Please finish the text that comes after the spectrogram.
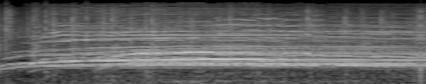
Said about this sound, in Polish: Zróbcie wielkie brawo, teraz wy dla nich pokażcie im, jak to się robi. I zróbcie hałas.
